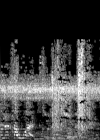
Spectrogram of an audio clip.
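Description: People talking, softer than just before, over a steady high-pitched hiss.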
